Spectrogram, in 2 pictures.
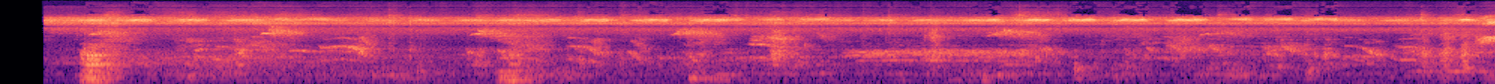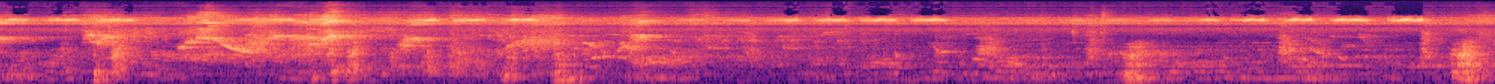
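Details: Mother pig calling her piglets at feeding time: a steady run of short grunts mixed with a few higher, tonal squeals, with a constant high hiss in the background.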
